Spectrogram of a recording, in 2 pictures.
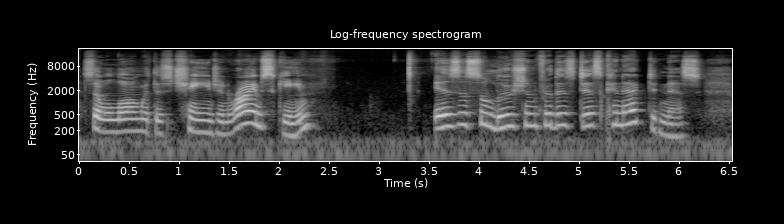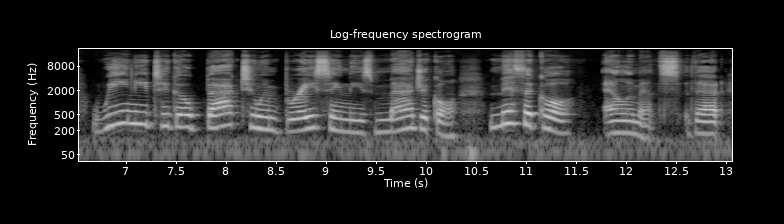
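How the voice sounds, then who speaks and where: Woman teacher, poetry lesson, slow, patient delivery, pitch that rises and falls widely. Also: animated, a little mellow. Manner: slow, patient, with deliberate emphasis.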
